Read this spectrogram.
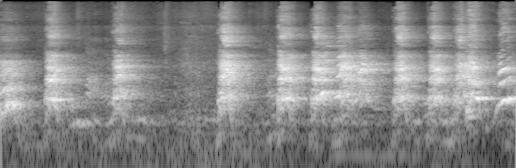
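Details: Shelter dogs barking at night feeding time, housed in small cages; a steady run of short sharp barks roughly every half second, some yelping, with brief pauses and echoing room sound.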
